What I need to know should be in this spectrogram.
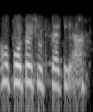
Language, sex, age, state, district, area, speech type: Marathi, female, 45-60, Maharashtra, Ratnagiri, rural, conversation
